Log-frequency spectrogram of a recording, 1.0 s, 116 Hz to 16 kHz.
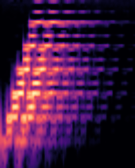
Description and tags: Spacey 1up/Power up
Your typical power up sound with space vibe
point, power, up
